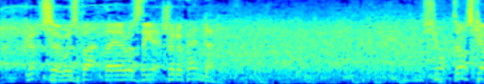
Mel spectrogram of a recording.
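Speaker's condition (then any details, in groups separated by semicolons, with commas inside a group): No condition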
